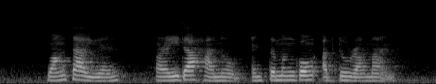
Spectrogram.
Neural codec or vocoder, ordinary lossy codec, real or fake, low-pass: none; Opus, 64 kbps; real; 7.2 kHz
